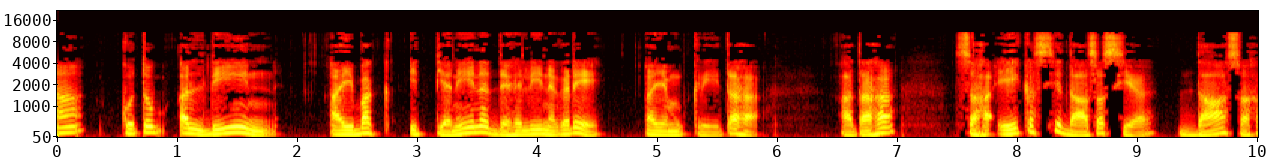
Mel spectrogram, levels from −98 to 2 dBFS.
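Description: Throughout the speech, the sound has a plainly audible watery swirl and nothing above about 10.6 kHz, likely from MP3 compression at a rate that fits roughly 40 kbps. Starved of bits, the encoder drops the treble and lets weak frequency components flicker frame to frame, unlike a clean low-pass filter, which removes highs without that warbling.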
